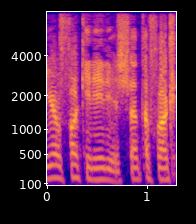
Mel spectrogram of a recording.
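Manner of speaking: usual speaking voice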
